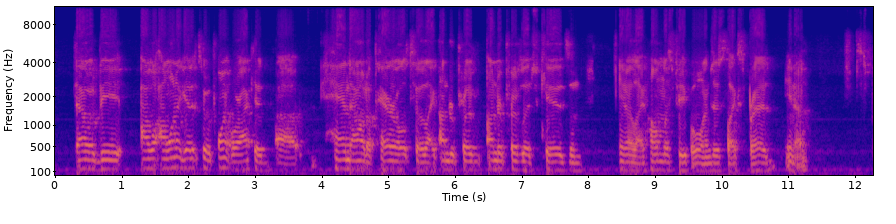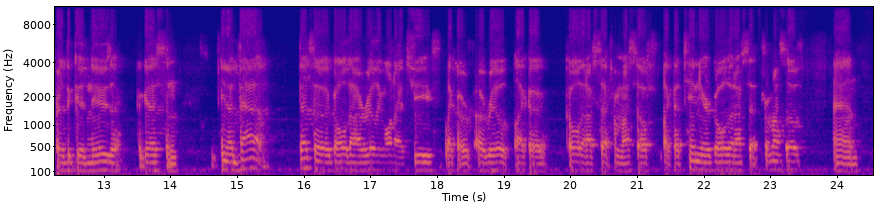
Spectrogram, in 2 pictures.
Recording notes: over the phone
